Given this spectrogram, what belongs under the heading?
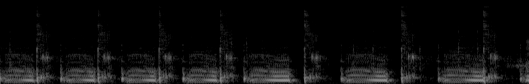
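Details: Lansinoh Signature Pro double electric breast pump running during an unboxing test: rhythmic cycling pump sound, about one suction cycle a second, with a rising tone and a click at each release.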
